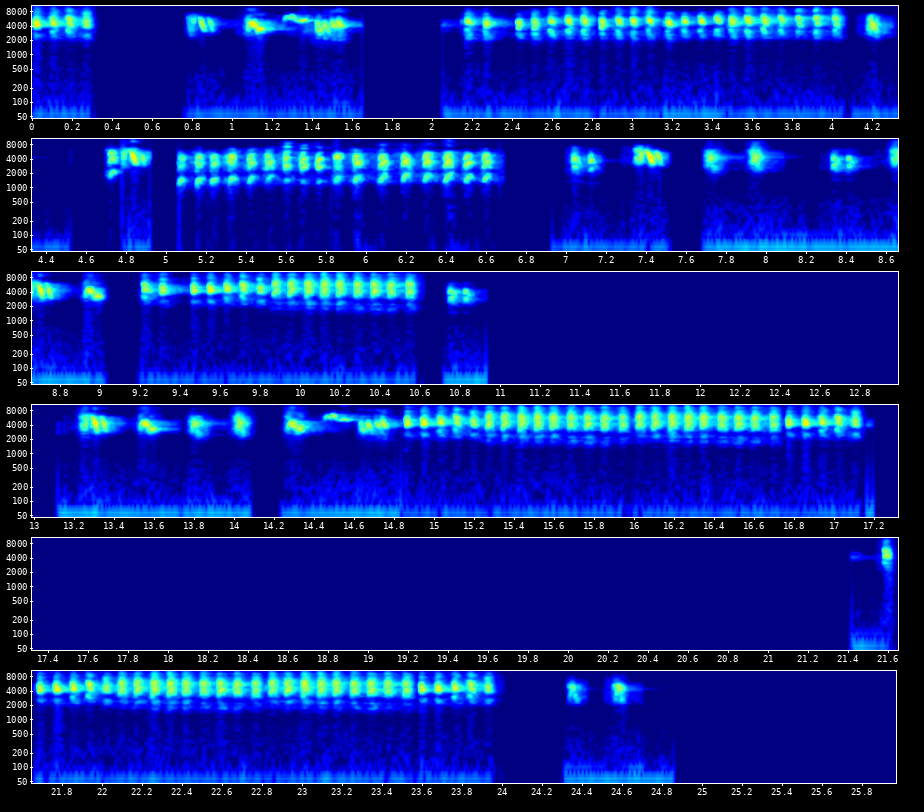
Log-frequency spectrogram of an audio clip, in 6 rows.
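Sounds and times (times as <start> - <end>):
sparrows chattering calls: 0.0 - 11.0, 13.2 - 17.2, 21.5 - 24.8.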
